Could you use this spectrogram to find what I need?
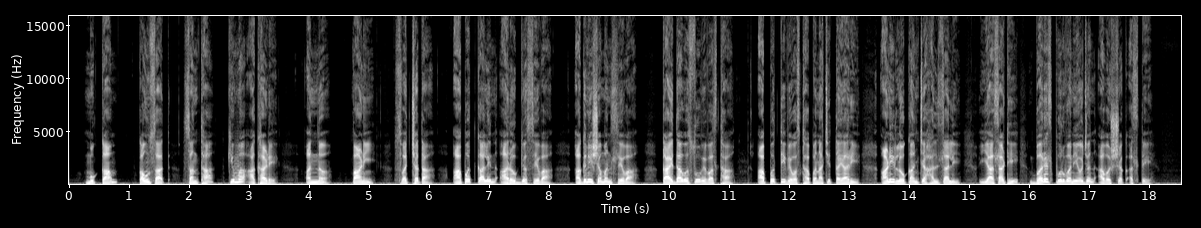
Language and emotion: Marathi, neutral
